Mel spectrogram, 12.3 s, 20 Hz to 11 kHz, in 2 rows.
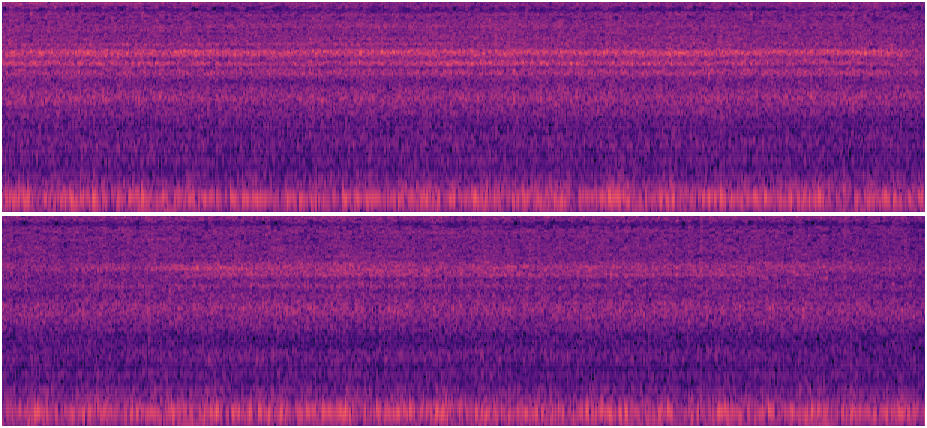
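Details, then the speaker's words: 1965 Mustang V8 after overheating fix and new fan shroud, idling: steady strong rush of cooling-fan air over a smooth idle, no rattles or rubbing; normal cooling fan operation. "So let's fire it up, and I want to show how aggressive these fans are and how well and you can see the airflow. Okay. Well, not see it, but hear the airflow."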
